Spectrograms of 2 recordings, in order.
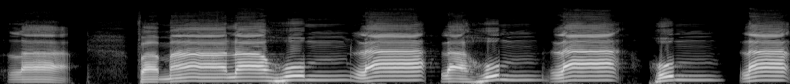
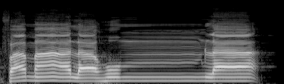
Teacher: ketika izhar syafawi itu tidak ditahan ya tidak di tahan langsung masuk ke huruf lamnya setelah mingkem langsung ke la famaahum la lahum la Hum la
